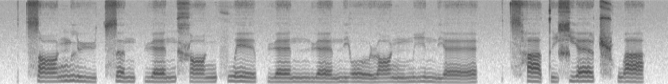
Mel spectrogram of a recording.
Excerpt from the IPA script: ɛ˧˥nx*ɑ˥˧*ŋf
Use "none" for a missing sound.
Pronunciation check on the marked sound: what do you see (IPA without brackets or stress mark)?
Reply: ɑ˧˥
